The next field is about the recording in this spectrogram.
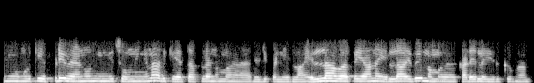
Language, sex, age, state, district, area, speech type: Tamil, female, 30-45, Tamil Nadu, Thoothukudi, rural, conversation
